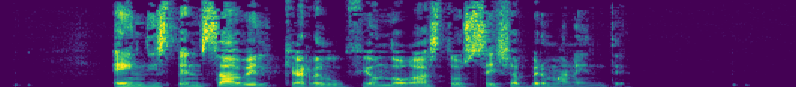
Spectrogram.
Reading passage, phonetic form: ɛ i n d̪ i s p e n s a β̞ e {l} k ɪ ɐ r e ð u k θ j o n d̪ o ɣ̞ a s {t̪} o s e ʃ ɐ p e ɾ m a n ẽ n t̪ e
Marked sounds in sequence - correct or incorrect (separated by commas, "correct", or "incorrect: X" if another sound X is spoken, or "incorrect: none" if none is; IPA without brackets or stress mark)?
correct, correct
